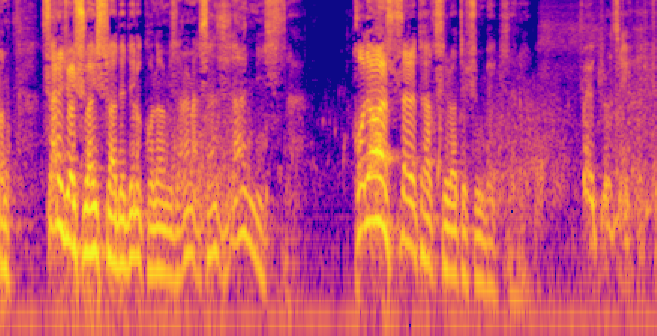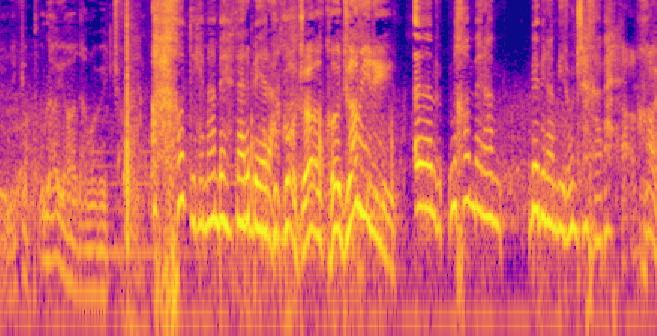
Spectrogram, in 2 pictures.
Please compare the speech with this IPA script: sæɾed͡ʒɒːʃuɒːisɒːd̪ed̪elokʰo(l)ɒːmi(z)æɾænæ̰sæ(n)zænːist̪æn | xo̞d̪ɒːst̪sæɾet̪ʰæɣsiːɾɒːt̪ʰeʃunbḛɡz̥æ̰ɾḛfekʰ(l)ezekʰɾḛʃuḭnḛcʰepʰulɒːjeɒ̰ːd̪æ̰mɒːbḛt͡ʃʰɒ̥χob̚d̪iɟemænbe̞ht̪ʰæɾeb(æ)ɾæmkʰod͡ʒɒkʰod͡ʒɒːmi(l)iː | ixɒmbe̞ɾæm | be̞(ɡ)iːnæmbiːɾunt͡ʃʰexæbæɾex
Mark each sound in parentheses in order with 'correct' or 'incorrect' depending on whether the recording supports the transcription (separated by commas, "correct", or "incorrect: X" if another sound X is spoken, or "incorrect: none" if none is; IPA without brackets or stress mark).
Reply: correct, correct, correct, incorrect: ɾ, incorrect: e, incorrect: ɾ, incorrect: b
